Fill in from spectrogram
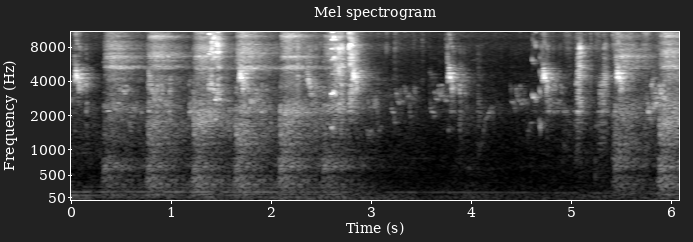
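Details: Captive lovebirds crowding to eat in a planted aviary give rapid harsh chirps in loud bursts separated by short quieter gaps, with thin high squeaks and a faint low hum.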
